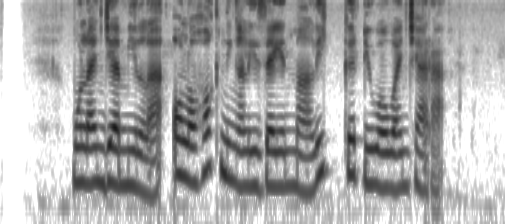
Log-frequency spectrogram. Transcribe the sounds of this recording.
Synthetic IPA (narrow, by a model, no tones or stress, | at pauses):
mulaɲd͡ʒamila̰ʔɔlɔɦɔk̚niŋalizainmalikːɨrdiwawaɲt͡ʃaɾa̰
